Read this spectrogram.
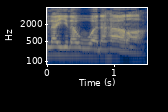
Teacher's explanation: Nah, ini panjang 2 harakat. Laylan, ada gunnahnya gunnah idgham karena bertemu waw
